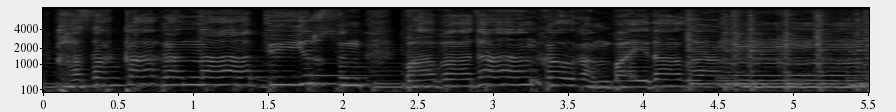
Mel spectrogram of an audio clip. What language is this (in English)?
Kazakh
